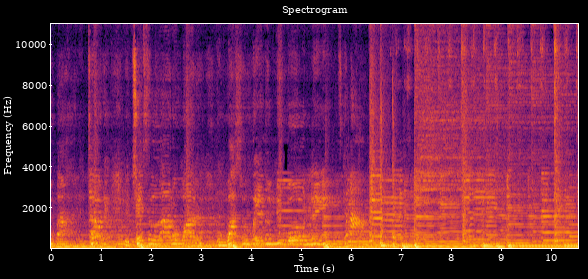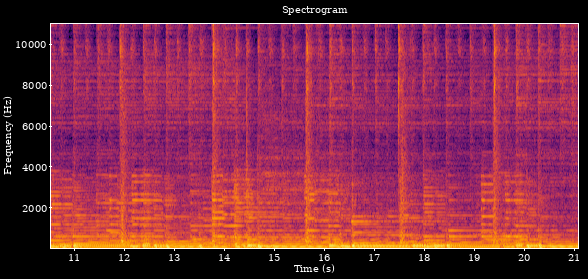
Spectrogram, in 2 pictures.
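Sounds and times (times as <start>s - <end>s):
bass guitar: 0.0s - 21.0s
electric guitar: 0.0s - 21.0s
drum kit: 5.4s - 21.0s.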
